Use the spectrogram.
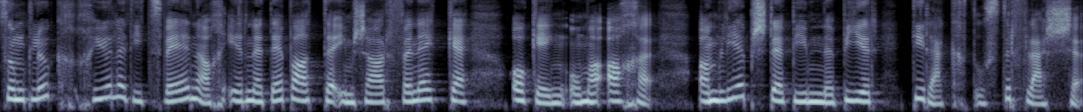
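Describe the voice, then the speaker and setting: A woman reads at a fairly slow pace in an unremarkable speaking voice of medium pitch. The recording is very clean, with a silent background. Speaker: podcast host. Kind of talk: scripted narration.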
